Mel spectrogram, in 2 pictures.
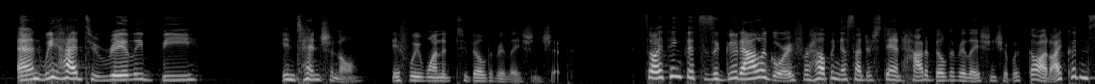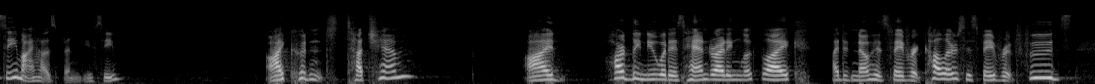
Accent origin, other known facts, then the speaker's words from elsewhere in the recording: United States; moved away; I'm American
